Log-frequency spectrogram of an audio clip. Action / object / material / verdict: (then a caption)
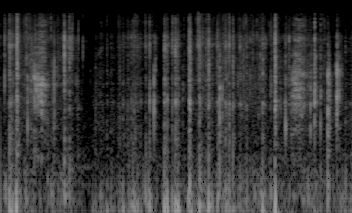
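scrape / bar of soap / soap / none. A blade carves along the edge of a dry, solid yellow soap bar, shaving off dry flakes. The result is a dense, steady stream of quick scraping, crinkly crackles with bright, papery edges and a low, muffled rumble underneath.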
